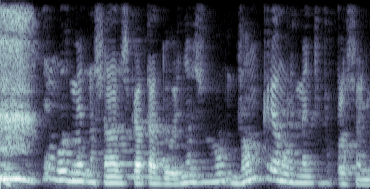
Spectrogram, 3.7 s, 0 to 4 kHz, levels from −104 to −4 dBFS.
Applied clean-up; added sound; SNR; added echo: classical method WPE with log-MMSE.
